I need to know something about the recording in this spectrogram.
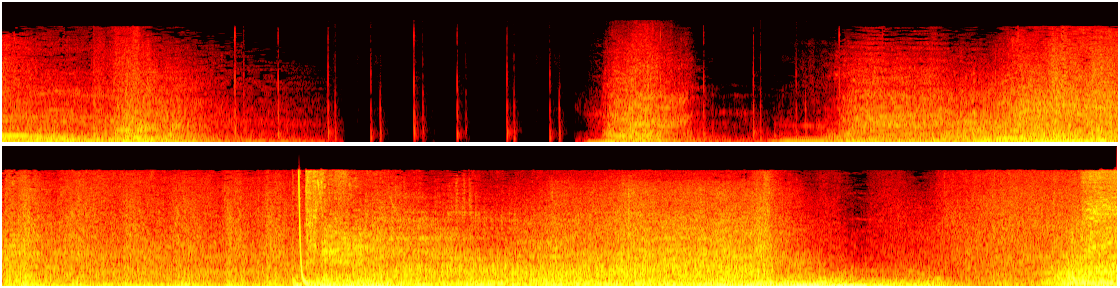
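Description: Water splashes as a huge creature wades through it.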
